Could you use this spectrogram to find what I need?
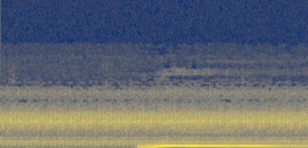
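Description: A young child makes a drawn-out sound with the voice close to a microphone.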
